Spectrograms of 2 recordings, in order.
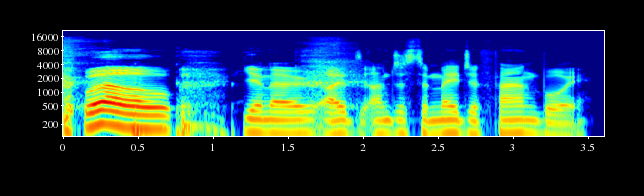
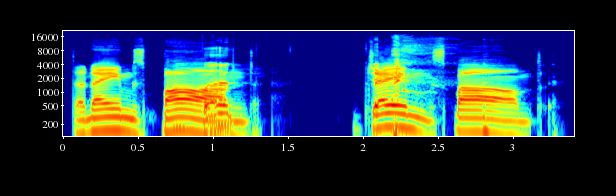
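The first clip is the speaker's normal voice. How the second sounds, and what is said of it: Bad put-on American accent. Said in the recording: “probably the worst American accent”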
